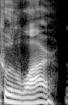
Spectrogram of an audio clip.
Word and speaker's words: couloir: Yeah, it's a couloir for sure. Like right. Pipeline at Snowbird when you get off the tram. That thing's... – Couloir. Oh, say it like a Frenchman. – Couloir.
